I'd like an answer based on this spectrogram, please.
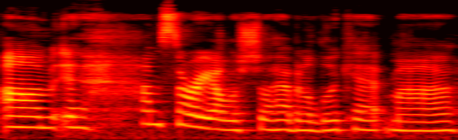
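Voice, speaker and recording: A woman speaks with a Southern US accent. Her voice is fairly high-pitched with a bright, sharp tone. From US South, Georgia. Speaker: crafting YouTuber. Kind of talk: casual tutorial chat. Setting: home in the country.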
